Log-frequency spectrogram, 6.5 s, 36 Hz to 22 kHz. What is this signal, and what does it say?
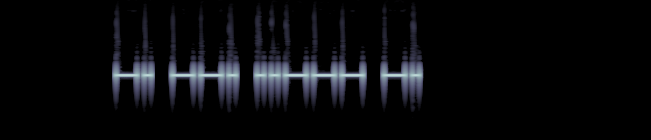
Morse code, heard as a keyed tone, about 17 wpm, 700 Hz. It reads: NG2N
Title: USA Call Signs - 4 Characters - Repeated 2x - 17wpm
